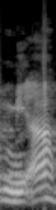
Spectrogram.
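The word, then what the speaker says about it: مائة: Ya, ini khusus dia mi'ah bacanya mi'ah.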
